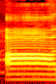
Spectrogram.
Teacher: अ plus अ से मिलकर आ, तो बोलने में ज़्यादा टाइम लग रहा है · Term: दीर्घ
